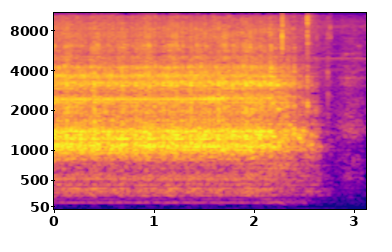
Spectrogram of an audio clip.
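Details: A vintage 1992 WaterPik water flosser, repaired and not for actual use, running: a steady, rapid mechanical buzz as its motor drives the pump back and forth, winding down at the end.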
